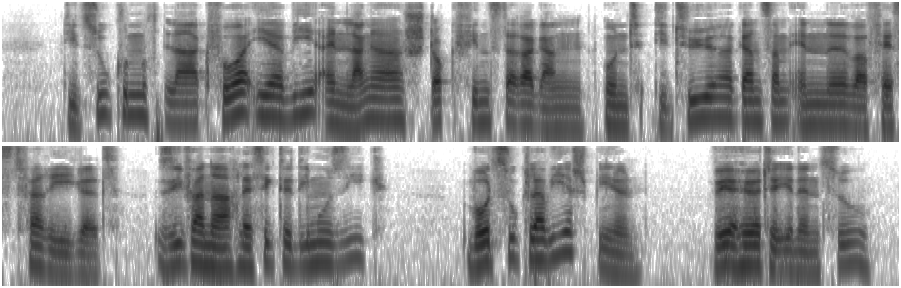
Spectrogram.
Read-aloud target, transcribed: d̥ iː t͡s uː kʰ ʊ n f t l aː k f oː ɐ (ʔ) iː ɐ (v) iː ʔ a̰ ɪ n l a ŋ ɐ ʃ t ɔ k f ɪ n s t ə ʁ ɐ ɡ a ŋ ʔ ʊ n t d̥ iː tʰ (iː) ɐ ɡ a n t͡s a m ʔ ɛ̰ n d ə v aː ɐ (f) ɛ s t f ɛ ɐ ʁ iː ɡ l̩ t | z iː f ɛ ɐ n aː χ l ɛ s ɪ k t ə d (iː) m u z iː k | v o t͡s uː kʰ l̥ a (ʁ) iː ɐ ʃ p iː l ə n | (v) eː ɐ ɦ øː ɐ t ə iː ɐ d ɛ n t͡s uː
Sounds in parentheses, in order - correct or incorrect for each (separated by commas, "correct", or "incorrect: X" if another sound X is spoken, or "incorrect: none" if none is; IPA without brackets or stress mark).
correct, correct, incorrect: yː, correct, correct, incorrect: v, correct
